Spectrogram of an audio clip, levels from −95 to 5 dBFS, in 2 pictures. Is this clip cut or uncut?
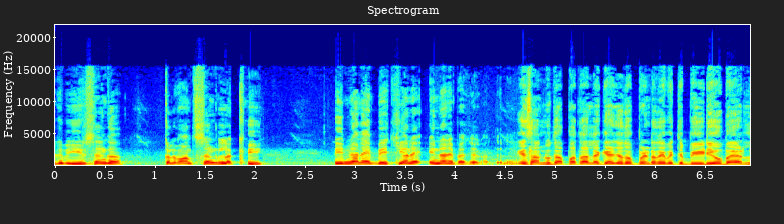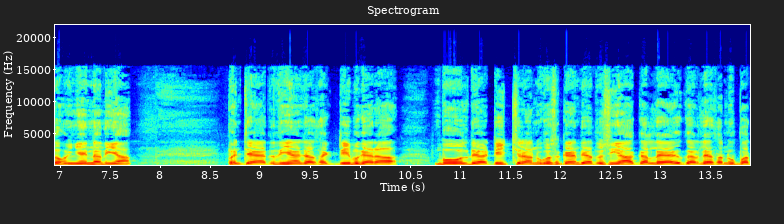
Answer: cut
